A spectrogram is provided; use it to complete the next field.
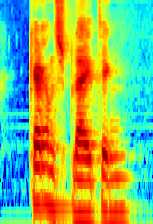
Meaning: nuclear fission
- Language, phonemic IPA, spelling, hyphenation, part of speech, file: Dutch, /ˈkɛrnˌsplɛi̯.tɪŋ/, kernsplijting, kern‧splij‧ting, noun, Nl-kernsplijting.ogg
